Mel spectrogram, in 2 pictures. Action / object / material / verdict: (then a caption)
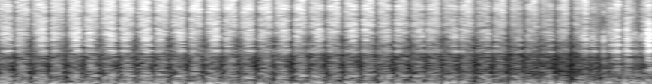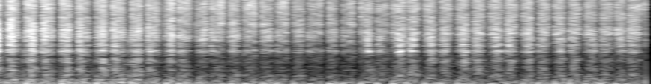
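scrape / wax crayon rubbing on a paper sheet / paper / none. A pink wax crayon is rubbed in fast, short strokes across a thin white paper coloring page on a clipboard, with the other hand resting nearby. The result is a steady, dense scratching and rubbing that runs the whole clip, with a low, papery rumble underneath and a bright hiss on top.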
